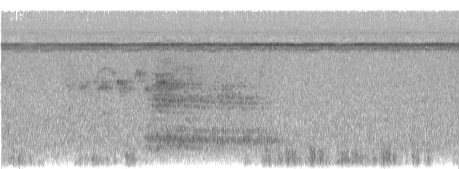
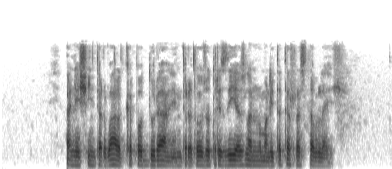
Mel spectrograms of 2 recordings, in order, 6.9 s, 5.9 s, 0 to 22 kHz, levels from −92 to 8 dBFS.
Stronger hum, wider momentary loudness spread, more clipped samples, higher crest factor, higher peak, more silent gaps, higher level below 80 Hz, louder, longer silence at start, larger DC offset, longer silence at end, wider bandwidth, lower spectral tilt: neither; about the same, 6 LU vs 6 LU; neither; about the same, 16 dB vs 16 dB; second, -10 dBFS vs -2 dBFS; neither; second, under -90 dBFS vs -60 dBFS; second, -22 LUFS vs -17 LUFS; second, 0 s vs 1 s; neither; second, 0 s vs 0.75 s; first, 17.5 kHz vs 8 kHz; second, 2.5 dB/octave vs -4 dB/octave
